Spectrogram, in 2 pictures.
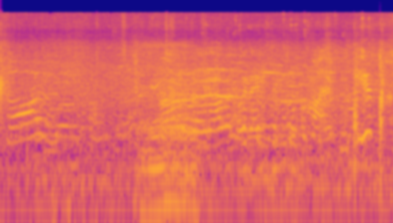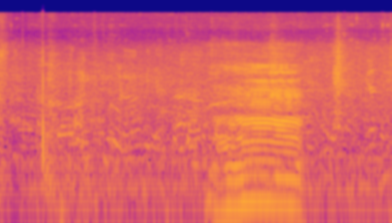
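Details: Cow giving two drawn-out, low, harmonic moos, the first near the start lasting under a second, the second longer and steadier about four seconds later, with scattered clicks and background noise between them.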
